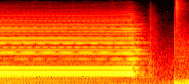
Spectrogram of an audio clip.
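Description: Accordion and acoustic guitar holding the final chord of a folk song, a steady sustained chord that cuts off near the end and briefly rings away.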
